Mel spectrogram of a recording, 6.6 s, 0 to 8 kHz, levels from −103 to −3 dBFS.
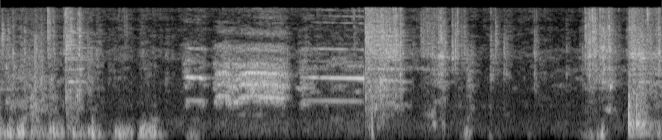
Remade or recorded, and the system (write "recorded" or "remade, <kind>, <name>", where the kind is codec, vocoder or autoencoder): recorded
